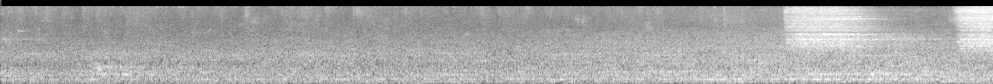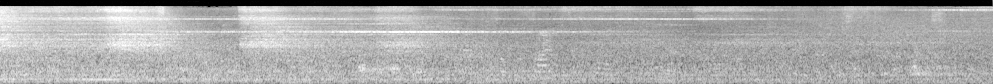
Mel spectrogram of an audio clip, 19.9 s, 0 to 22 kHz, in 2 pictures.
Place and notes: berlin main station, hall
recorded nov 16th, 2008.
Berlin, Germany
